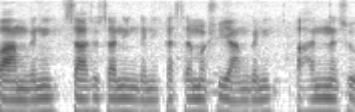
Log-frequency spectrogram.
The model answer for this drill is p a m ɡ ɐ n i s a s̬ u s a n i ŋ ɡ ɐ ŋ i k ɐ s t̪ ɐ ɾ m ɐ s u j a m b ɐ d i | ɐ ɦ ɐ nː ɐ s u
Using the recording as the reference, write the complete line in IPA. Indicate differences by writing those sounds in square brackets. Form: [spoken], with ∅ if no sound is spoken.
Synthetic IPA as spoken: p a m ɡ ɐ n i s a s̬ u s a n i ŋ ɡ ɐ [n] i k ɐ s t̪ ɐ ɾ m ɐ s u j a m [ɡ] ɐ [n] i | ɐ ɦ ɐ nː ɐ s u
